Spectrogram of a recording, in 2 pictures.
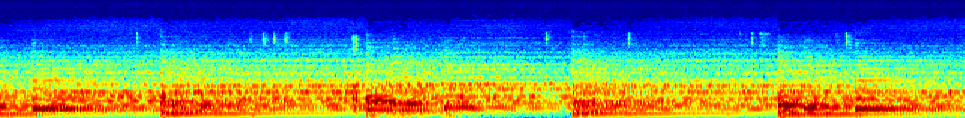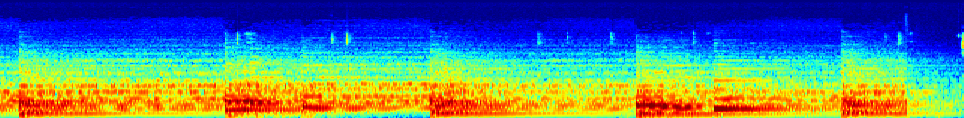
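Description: Nexus synth pads and a melody in a chillstep track play softly in a steady rhythmic pattern, chords shifting every couple of seconds, with no talk.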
